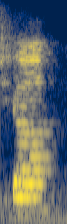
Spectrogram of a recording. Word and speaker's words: Sha: But first Sha, as in Shamar or Shawamar, which means to watch. And Sha, to me, in the ancient Hebrew, looks like a big W. And Shah is spelled S-H-A.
